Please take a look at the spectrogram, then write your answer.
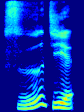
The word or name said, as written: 事迹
